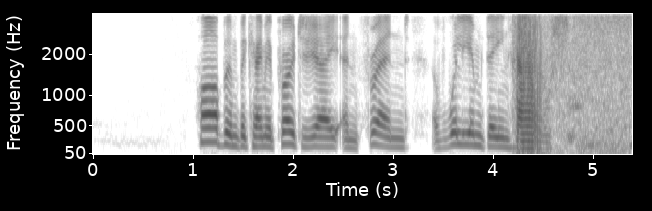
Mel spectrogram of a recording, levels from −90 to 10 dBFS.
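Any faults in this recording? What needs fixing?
From 4.19 s to the end, the speech turns harsh and gritty, and the gaps between syllables fill with hiss: a mu-law and A-law mix-up. Bytes coded as A-law are being expanded with the mu-law curve, which misreads every level, swelling some and shrinking others while lifting near-silent samples well above silence. Unlike clipping, the damage reaches quiet passages too. Unlike the faint, level-following quantisation noise of the normal A-law telephone coding before 4.19 s, it is loud and jumbled. To prevent it, pass the G.711 law explicitly with the stream and decode with the matching expander.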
